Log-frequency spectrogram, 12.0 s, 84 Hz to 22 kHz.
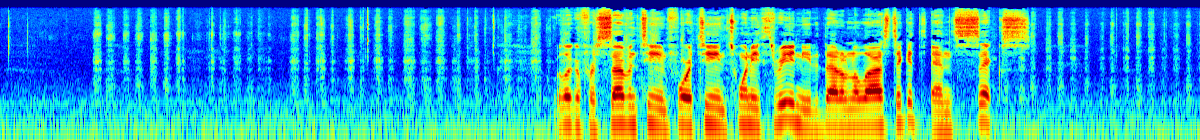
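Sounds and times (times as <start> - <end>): scratching lottery ticket: 1.0 - 8.2, 9.6 - 12.0.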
